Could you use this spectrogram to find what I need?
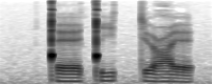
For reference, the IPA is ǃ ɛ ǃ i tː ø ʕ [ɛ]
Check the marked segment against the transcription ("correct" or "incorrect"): correct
